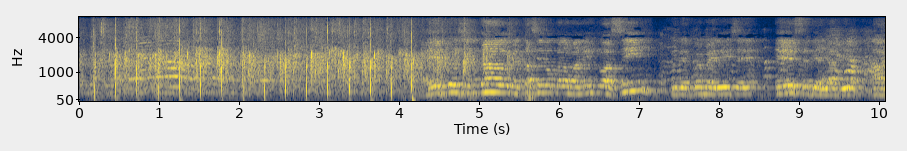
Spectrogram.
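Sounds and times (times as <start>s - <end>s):
audience applause: 0.0s - 5.6s
speech: 6.7s - 10.0s
laughter: 7.0s - 10.0s.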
